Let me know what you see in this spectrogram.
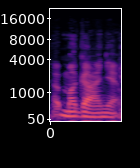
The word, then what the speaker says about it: Magana: Did I say that right? – Magana. – Magana. Yeah. Okay.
